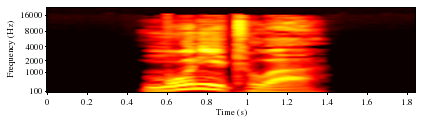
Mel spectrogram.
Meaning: monitor (display)
- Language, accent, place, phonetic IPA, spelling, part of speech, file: German, Germany, Berlin, [ˈmoːnitoːɐ̯], Monitor, noun, De-Monitor.ogg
